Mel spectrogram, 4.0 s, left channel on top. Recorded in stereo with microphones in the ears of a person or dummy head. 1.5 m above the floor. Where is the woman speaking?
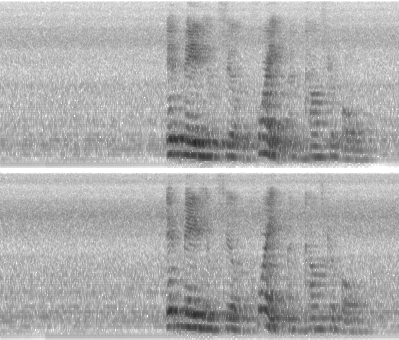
80° right, 0.7 m.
